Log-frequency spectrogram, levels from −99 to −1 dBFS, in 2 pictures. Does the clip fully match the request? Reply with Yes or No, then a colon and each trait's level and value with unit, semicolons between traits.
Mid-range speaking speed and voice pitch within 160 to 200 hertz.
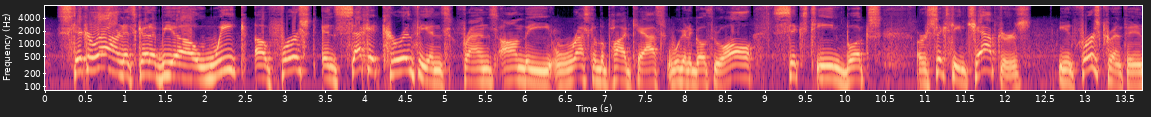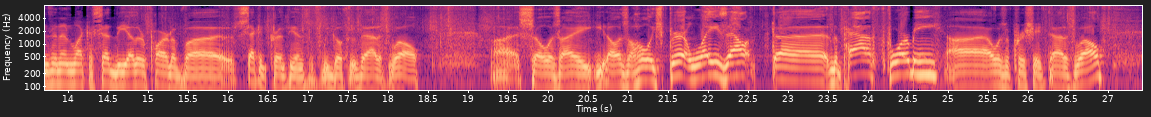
No: average, 170 wpm; medium, 140 Hz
